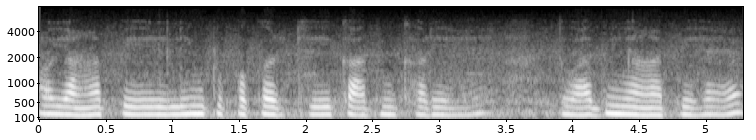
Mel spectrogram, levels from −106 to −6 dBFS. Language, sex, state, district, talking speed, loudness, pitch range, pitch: Hindi, female, Bihar, Bhagalpur, 180 wpm, -16 LUFS, 185-210 Hz, 195 Hz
